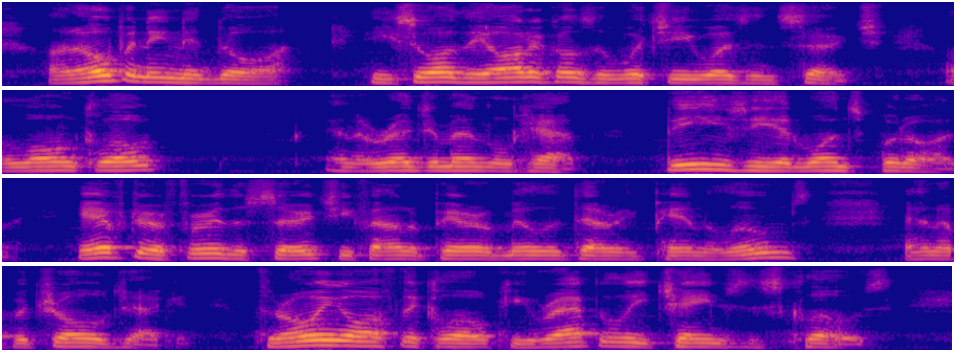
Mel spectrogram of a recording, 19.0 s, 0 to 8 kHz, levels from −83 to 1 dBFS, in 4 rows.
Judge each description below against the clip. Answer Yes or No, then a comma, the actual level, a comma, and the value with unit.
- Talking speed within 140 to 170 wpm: Yes, average, 160 wpm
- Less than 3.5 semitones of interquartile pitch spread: Yes, average, 2.9 semitones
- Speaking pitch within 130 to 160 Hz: Yes, medium, 140 Hz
